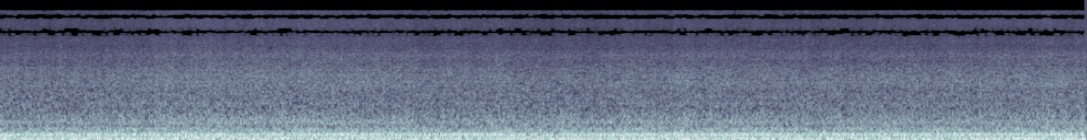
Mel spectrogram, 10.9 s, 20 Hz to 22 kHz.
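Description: Steady low rumble of road, tyre and engine noise inside a 1973 Ford Mustang convertible cruising at freeway speed.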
